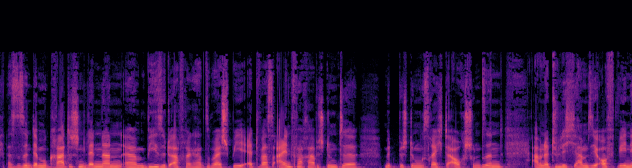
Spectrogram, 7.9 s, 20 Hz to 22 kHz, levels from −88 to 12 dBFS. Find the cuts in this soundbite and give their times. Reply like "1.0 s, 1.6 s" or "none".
3.9 s, 6.0 s

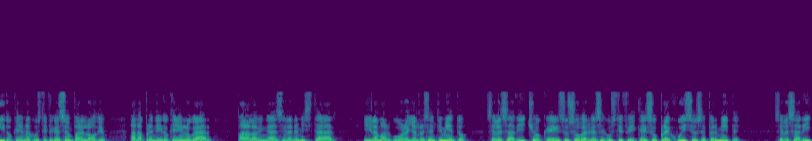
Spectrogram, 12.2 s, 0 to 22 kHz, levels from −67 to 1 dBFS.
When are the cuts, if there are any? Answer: none

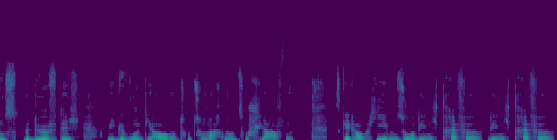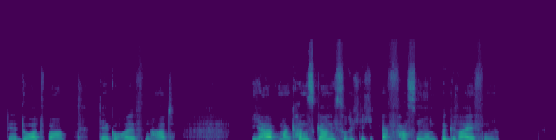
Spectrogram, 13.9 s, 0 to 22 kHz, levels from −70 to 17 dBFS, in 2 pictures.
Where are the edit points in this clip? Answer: 1.3 s, 6.1 s, 9.8 s

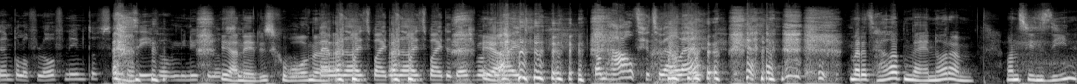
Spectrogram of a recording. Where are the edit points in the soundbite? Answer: 1.3 s, 3.9 s

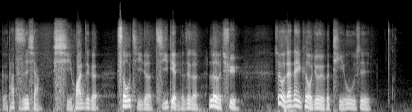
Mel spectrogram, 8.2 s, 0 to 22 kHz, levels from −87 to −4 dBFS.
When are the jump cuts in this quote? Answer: none

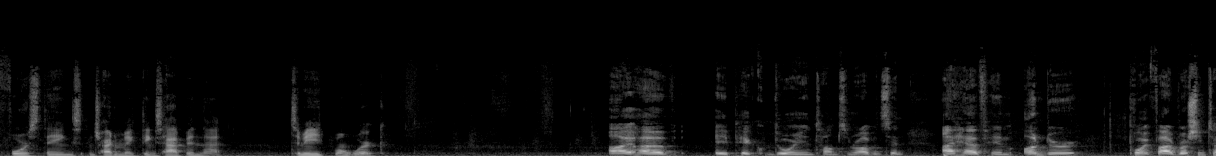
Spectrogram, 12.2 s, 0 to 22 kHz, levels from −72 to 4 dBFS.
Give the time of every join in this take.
3.2 s, 6.3 s, 7.6 s

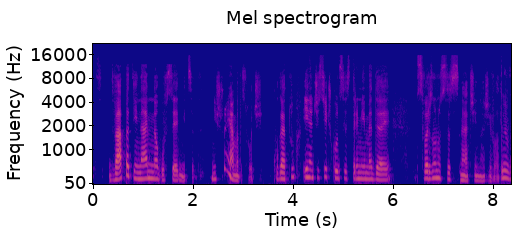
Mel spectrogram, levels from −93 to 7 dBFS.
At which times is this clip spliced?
2.9 s, 4.2 s, 4.9 s, 6.4 s, 7.4 s

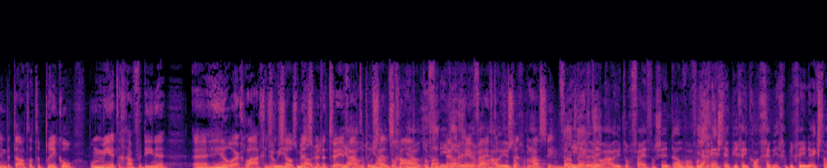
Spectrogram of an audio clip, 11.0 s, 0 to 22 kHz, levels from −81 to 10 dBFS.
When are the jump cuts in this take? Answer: none

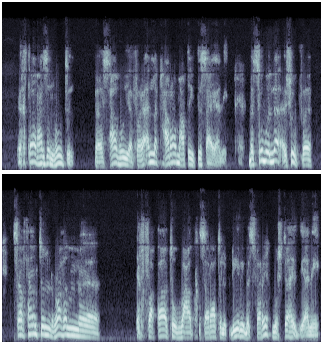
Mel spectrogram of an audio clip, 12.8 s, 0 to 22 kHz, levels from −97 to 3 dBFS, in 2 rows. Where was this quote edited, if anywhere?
none

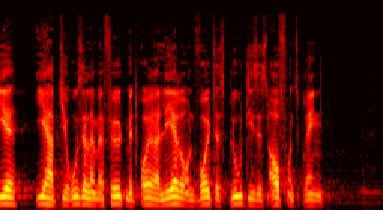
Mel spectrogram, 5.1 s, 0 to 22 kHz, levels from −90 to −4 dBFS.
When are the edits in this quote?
3.6 s

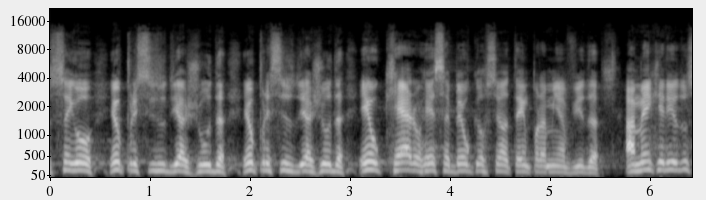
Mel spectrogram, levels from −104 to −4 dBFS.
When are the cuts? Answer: none

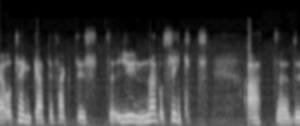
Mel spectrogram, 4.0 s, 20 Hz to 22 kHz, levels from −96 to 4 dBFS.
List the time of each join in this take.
2.1 s

